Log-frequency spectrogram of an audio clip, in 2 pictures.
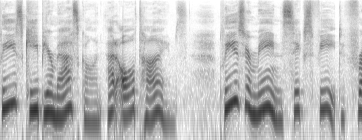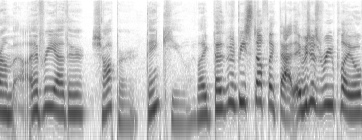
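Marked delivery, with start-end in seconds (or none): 0.0-6.9 slow, recorded, automated public-address announcement voice. Recalling working retail, quoting the store announcements that replayed: automated announcement voice. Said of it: "in that voice".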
